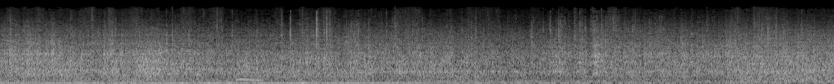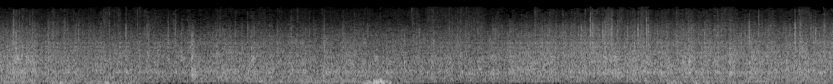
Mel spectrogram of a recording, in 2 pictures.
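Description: Steady rain falling, an even hiss. A low, steady rumble lies under it for the first ten seconds or so, and a single dull thump comes about twelve seconds in.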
